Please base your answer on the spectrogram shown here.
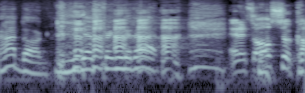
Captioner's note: Paul laughing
